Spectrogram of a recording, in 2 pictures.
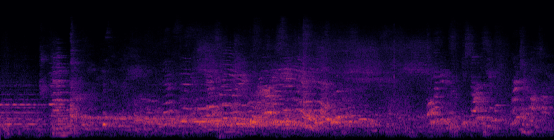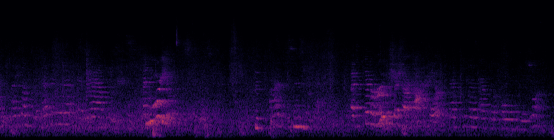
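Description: A young woman speaks into a microphone through loudspeakers in a large echoing hall.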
